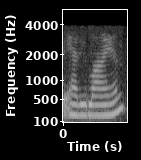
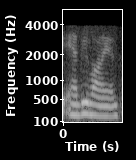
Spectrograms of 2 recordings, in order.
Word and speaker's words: Ande Lyons: And we've been speaking with Andy Lyons, and you can find her all over Twitter and Facebook, and I think you're on LinkedIn and Pinterest and all different places. You can just find Andy Lyons. It's spelled A-N-D-E-L-Y-O-N-S.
